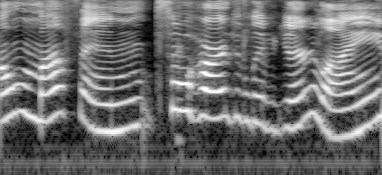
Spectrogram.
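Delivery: very high pitch with a long, drawn-out delivery. Doing a favorite impression of Anna Kendrick speaking to someone. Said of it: "I always do this impression of her".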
